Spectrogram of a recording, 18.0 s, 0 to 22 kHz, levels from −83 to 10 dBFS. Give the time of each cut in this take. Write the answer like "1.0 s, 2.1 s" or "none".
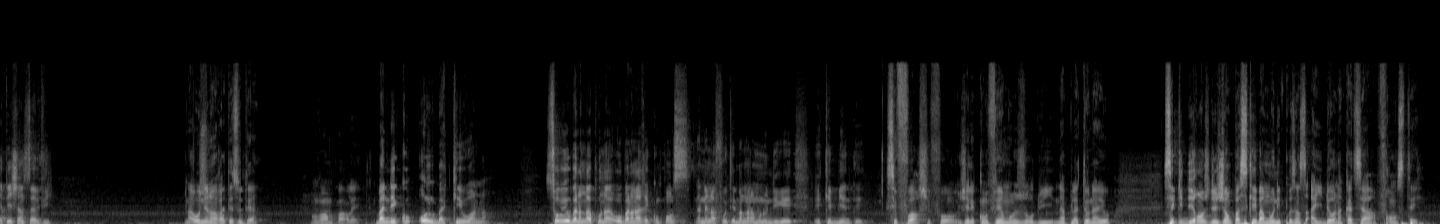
4.5 s, 10.9 s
